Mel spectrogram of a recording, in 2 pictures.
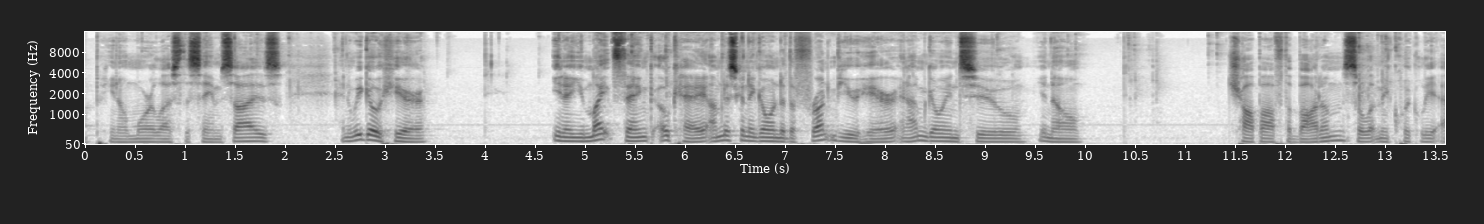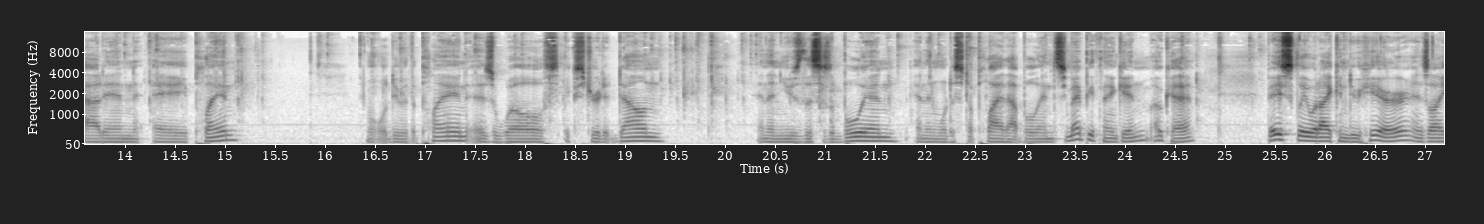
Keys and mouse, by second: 2.0 g, 2.5 y, 2.5 g, 3.2 Tab, 5.4 KP_1, 5.8 KP_3, 6.4 alt+a, 7.0 shift+click, 8.5-10.4 shift+drag, 8.7 Tab, 9.1 d, 9.3 Tab, 10.6 shift+a, 10.8-18.4 drag, 12.7 Delete, 13.1 Delete, 13.1 shift+s, 14.3 shift+s, 14.9 Escape, 15.1 shift+s, 15.3 shift+a, 16.4-19.5 typing, 18.2 Tab, 18.8 Tab, 19.8 Tab, 20.9 ctrl+KP_Subtract, 21.7 shift+2, 22.4 q, 22.6 ctrl+KP_Subtract, 22.8-27.1 ctrl+drag, 24.5 Tab, 25.3 alt+a.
